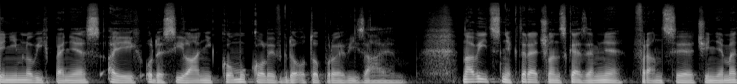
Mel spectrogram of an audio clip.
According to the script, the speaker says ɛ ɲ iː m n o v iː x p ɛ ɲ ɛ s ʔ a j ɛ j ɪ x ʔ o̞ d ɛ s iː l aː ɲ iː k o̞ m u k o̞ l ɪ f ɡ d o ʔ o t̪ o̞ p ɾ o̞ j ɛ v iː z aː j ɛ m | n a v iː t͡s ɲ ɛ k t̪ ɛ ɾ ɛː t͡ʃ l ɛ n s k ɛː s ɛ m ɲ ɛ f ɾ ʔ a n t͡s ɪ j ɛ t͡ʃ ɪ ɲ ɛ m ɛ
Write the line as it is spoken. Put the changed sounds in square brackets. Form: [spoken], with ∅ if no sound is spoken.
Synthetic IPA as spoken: ɛ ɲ iː m n o v iː x p ɛ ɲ ɛ s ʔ a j ɛ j ɪ x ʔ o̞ d ɛ s iː l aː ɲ iː k o̞ m u k o̞ l ɪ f ɡ d o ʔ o t̪ o̞ p ɾ o̞ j ɛ v iː z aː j ɛ m | n a v iː t͡s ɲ ɛ k t̪ ɛ ɾ ɛː t͡ʃ l ɛ n s k ɛː [z] ɛ m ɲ ɛ f ɾ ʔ a n t͡s ɪ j ɛ t͡ʃ ɪ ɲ ɛ m ɛ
